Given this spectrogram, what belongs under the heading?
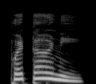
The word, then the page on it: ಪಟಾಣಿ: paṭāṇi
